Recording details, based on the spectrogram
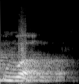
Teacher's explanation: दंतोष्ठ जिनका उच्चारण दंत और ओठ से होता है अर्थात व। वर्णों के उच्चारण की रीति को प्रयत्न कहते हैं।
